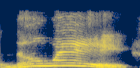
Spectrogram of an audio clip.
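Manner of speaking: very high, loud, drawn-out "no way"; imitated protest. US-born cousin rejecting the dictionary's pronunciation, imitated loud protest. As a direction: mimic a cousin's loud, high-pitched objection. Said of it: "他说".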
